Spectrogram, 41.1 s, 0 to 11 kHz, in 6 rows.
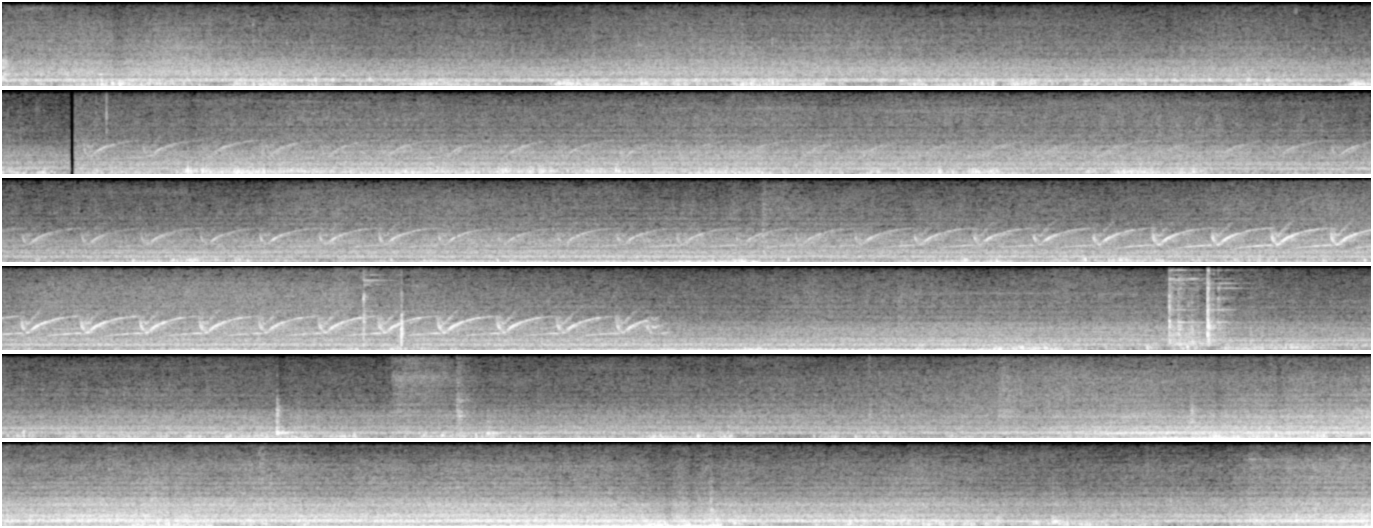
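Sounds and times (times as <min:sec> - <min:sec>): bulldozer diesel engine under load: 0:00.0 - 0:41.0
steel tracks squealing: 0:07.2 - 0:27.5.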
